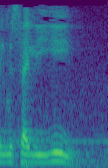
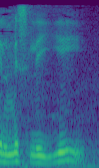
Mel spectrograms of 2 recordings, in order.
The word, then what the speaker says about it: المثليين: المثلي، حتى في بعض الناس بينطقوها غلط يقول لك المثاليين، المثاليين، أقول له لا المثليين، شفت اجتماع المثاليين؟ أقول لا ده المثليين، المثاليين يعني الناس الإيه؟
